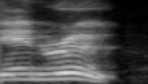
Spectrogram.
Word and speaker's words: en route: It's pronounced root and sherry. I said Cherie. Oh. It's sherry, and it's en route.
